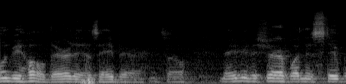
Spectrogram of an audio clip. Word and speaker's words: Hébert: His name was Norman Hébert, which is pronounced in the Cajun fashion, a bear.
